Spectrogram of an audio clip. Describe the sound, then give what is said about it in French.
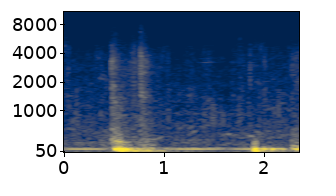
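A man opens a door with a sharp wooden clunk and rattle, followed a moment later by two softer thuds, all over a steady low hum in the background. “Il ouvre une porte.”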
